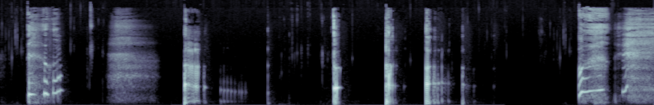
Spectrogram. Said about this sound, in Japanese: やっぱり、ゲップでおちんぽさん、ビクンビクンって反応しました。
